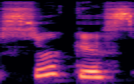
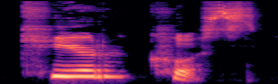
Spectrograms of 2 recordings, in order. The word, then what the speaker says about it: circus: that you're familiar with it is not however pronounced circus in latin it is pronounced kirkus and it means a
